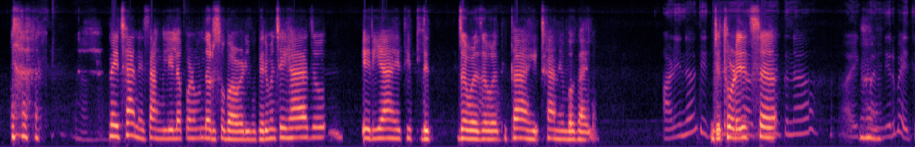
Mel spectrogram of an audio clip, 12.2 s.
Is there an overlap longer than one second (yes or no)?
no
